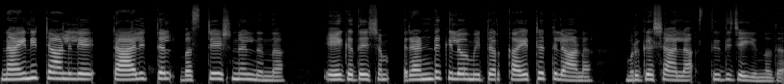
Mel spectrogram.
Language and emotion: Malayalam, neutral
